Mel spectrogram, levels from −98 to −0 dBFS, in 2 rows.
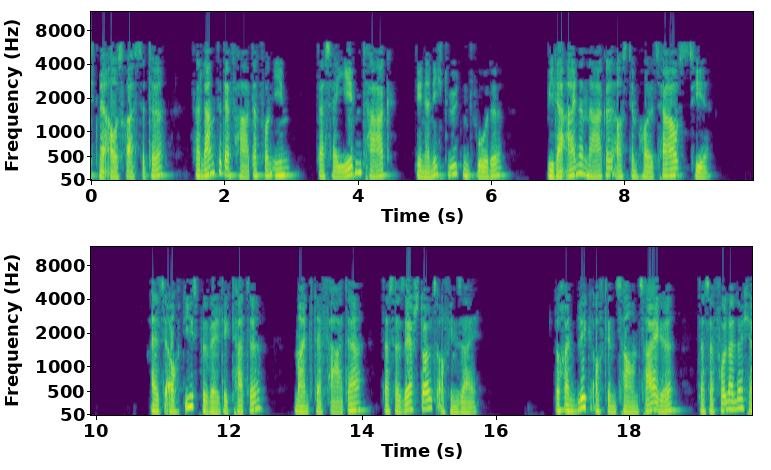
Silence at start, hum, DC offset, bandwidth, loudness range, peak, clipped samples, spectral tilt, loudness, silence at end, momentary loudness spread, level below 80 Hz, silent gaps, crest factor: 0 s; none; under 0.1%; 6.6 kHz; 2 LU; 0 dBFS; under 0.1%; -6.5 dB/octave; -14 LUFS; 0 s; 7 LU; -42 dBFS; 6.58-6.80 s, 9.58-9.62 s, 9.71-9.80 s, 9.89-10.55 s, 16.06-16.42 s; 14 dB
